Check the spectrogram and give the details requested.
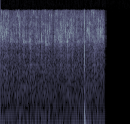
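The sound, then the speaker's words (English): Geoduck thrown into a pan of oil for a pasta dish fries with a steady, bright, hissing sizzle for about two seconds, broken by one sharp knock near the end before the sound abruptly stops. “then it's time to throw in the gooey duck. And then after it kind of all mingles in the oil, we put in the gooey duck broth.”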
